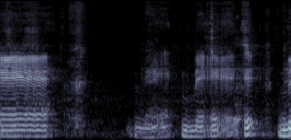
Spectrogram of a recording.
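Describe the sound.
A person mimics a goat's bleat, making several wavering, nasal "baa" calls in quick succession, fairly loud, with a brief pause after the first one.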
